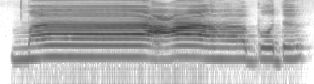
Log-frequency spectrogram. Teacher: ما پہ جو ہے وہ مد ہے، مد پھر یہ منفصل ہے کیونکہ آگے نیکسٹ ورڈ سٹارٹ ہو رہا ہے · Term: مد منفصل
